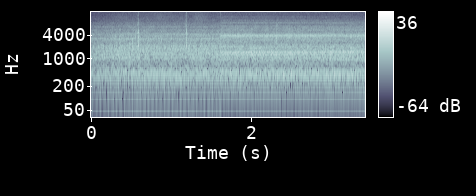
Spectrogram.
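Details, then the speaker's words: Old three-phase motor from a LeBlond lathe with new bearings, steady smooth hum while grease is pumped into the bearings as it runs; after 10–15 minutes sounds and feels good; normal motor run. "I let this thing run for 10 or 15 minutes everything sounds good feels good"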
